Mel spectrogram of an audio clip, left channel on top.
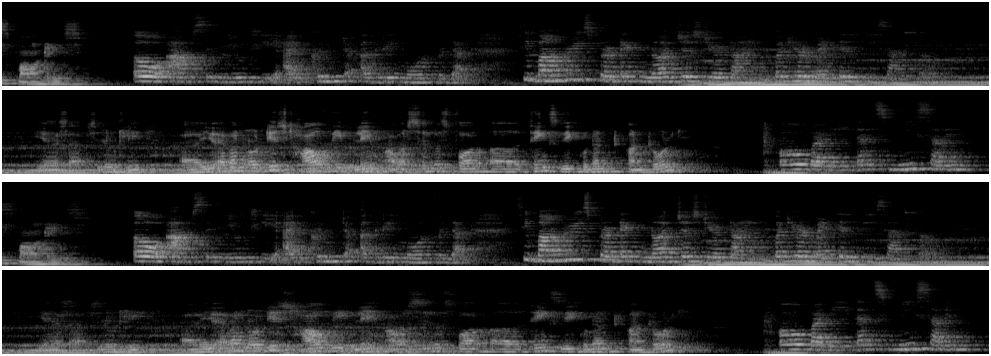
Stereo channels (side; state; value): both; normal; correlation 0.60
